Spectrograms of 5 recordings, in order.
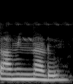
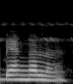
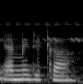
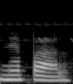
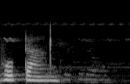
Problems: background sounds at intervals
